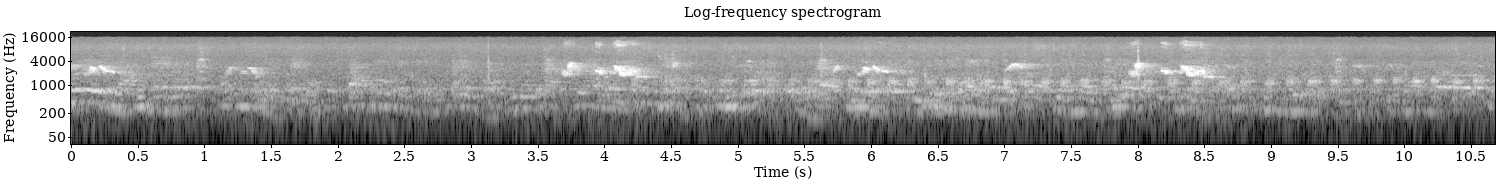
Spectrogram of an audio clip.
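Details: Red-whiskered bulbul heard during bird trapping on a day of changing wind, 15 October 2017: short whistled, warbling phrases recur every few seconds, faint over a steady background hiss with a low continuous hum.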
